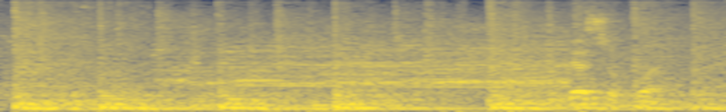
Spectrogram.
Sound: crowd cheering

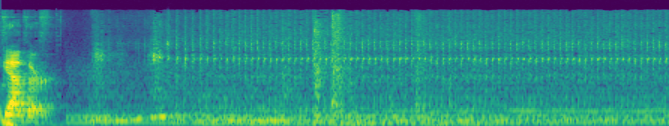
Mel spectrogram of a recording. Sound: sound of film reel

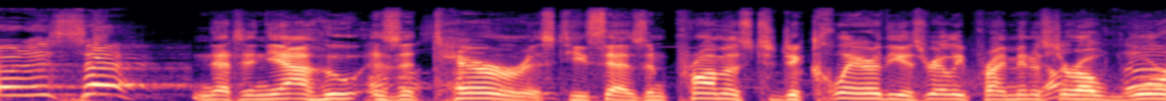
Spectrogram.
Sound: speaking alternate language

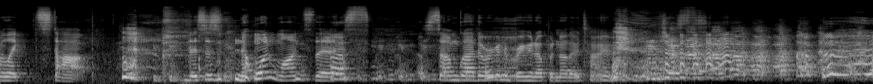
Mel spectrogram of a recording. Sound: laughter

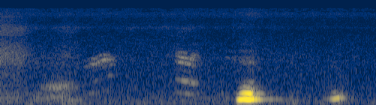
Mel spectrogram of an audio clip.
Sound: meowing in background

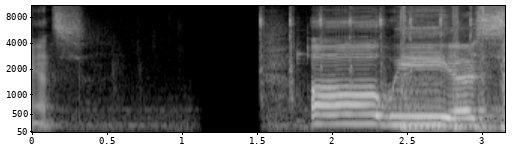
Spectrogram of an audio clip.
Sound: timer ticking

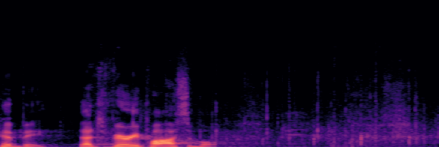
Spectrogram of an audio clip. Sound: applause

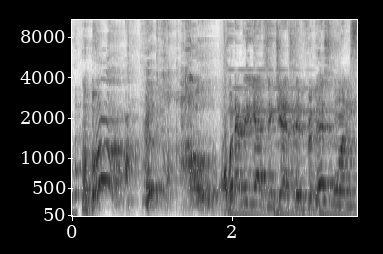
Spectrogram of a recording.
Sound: laughing; choking; bell dings

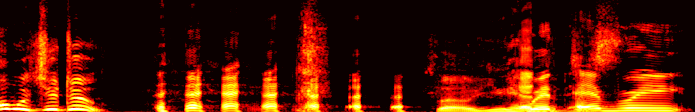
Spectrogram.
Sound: Viola laughs

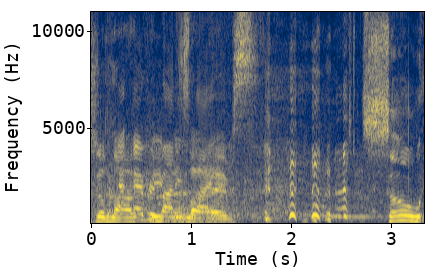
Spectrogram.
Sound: audience laughing

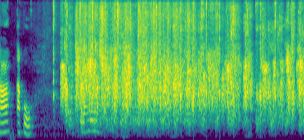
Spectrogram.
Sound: applause

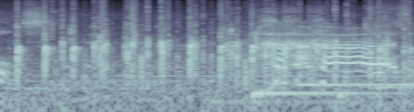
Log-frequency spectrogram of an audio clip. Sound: applause

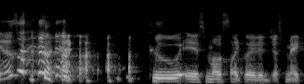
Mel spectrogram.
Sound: laughing

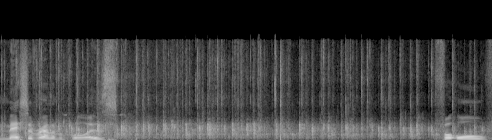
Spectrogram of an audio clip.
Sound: audience applauding enthusiastically

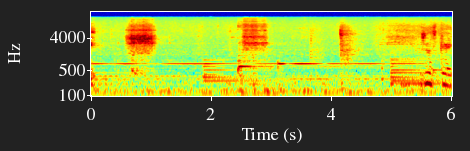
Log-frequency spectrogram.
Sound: sniffling

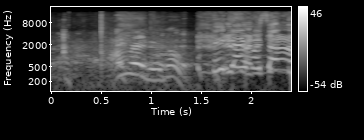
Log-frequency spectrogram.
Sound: laughter

